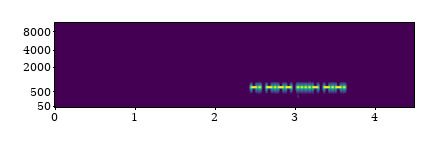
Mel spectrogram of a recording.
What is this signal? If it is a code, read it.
Morse code, heard as a keyed tone, about 46 wpm, 700 Hz. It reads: NY4C
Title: USA Call Signs - 4 Characters - Repeated 3x - 50wpm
